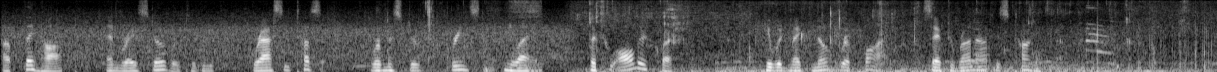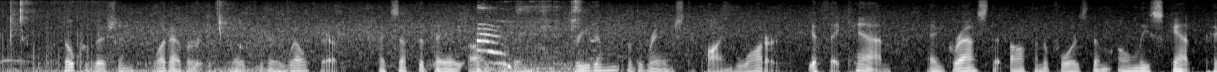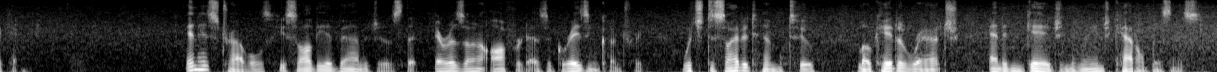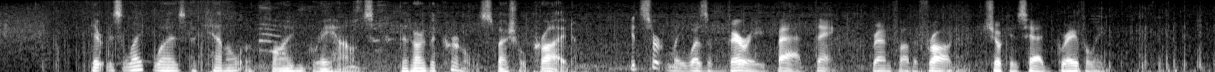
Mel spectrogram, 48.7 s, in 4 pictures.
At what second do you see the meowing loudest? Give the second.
17 s.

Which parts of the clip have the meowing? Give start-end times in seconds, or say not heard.
10.8-11.9, 16.9-18.1, 39.0-40.5.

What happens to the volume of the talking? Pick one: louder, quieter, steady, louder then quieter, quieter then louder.
louder.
